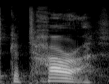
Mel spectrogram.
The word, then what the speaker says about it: catarrh: And this nasal specialist had diagnosed him as having a nasal, and I believe the correct pronunciation is catarrh, C-A-T-A-R-H, I think is the spelling.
